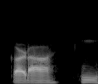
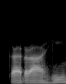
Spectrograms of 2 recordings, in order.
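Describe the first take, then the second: First: कड़ाही with a curled-tongue flap; correct ड़. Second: कराही with plain r; wrong r. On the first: Teacher correcting it, कड़ाही with retroflex flap. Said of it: "होता है". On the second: Teacher showing the error, कराही with plain r. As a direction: say कराही with tapped r. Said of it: "नहीं होता". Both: Shown as a demonstration.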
